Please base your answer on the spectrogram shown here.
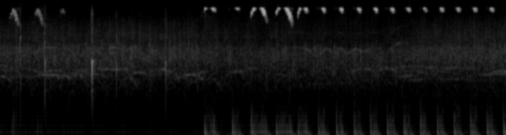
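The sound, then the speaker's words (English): Rhythmic applause in steady unison beats, rising suddenly after a quieter opening and then holding an even, repeating pulse of claps to the end. “Applause for yourself. Applause for yourself.”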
